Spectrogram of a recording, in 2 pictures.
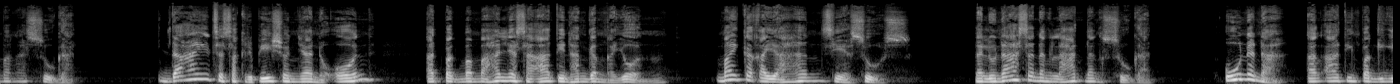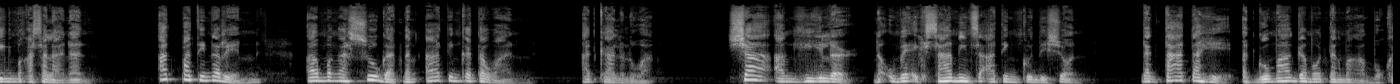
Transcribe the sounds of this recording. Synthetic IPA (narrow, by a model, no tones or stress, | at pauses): mɐŋasuːɡɐ̰t̪̚ | d̪aːhɪlsɐsɐkɾɪpiːʃjo̞ɲanoʔo̞n | ʔɐt̪̚pɐɡ̚mɐmɐɦalɲasɐʔaːt̪ɪnɦɐŋɡaŋːɐjo̞n | mɐjkɐkɐjaɦansɪhɛsṵs | nɐlʊnaːsɐnɐŋlɐɦat̪̚nɐŋsuːɡɐ̰t̪̚ | ʔuːnɐnɐ̰ | ʔɐŋʔaːt̪̬ɪŋpɐɡiːɡɪŋmɐkɐsɐlaːnɐn | ʔɐt̪̚pɐt̪ɪnɐɾɪ̰n | ʔɐŋmɐŋasuːɡɐt̪̚nɐŋʔaːt̪ɪŋkɐt̪ɐwa̰n | ʔɐt̪̚kaːlʊlʊ̰wa̰ʔ | ʃaʔɐŋɦiːlɛɹ | nɐʔʊmɛʔɛksaːmɪnsɐʔaːt̪ɪŋkʊnd̪ɪʃjo̞nː | ɐɡ̚t̪aːt̪ɐɦɪ̰ɐt̪̚ɡʊmaːɡɐmo̞t̪̚nɐŋmɐŋa̰bʊka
